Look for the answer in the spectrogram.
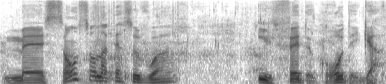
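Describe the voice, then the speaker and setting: A man narrating a children's cartoon story in an expressive, scripted storytelling manner. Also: fairly low pitch, takes it slowly, noisy background.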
